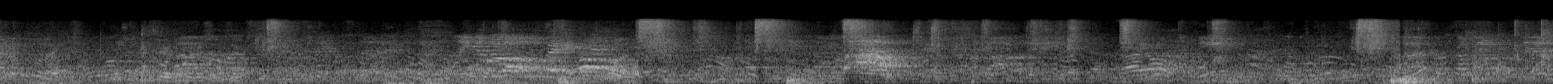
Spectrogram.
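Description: A staff swishes through the air.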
